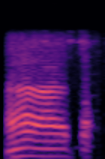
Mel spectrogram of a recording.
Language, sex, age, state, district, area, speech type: Bengali, male, 45-60, West Bengal, Darjeeling, rural, conversation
